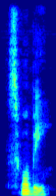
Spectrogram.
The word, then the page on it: swabby: Australian English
